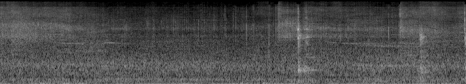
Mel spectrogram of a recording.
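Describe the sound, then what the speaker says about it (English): Butter sizzling on blacktip shark meat over a fire grill, a steady broadband frying hiss with a few sharp crackles and pops late on, no talking. "Fire grilled butter."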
